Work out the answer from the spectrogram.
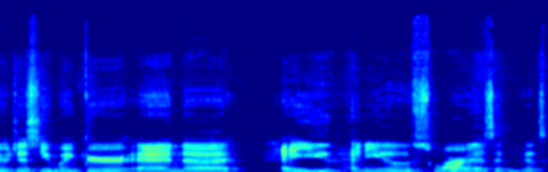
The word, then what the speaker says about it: Eugenio: he got you know jesse winker and uh eugenio suarez i think that's how you pronounce this first you nailed it yup you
